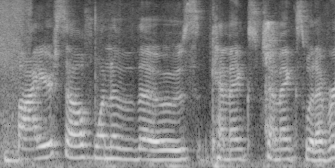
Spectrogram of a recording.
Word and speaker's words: Chemex: I do not know how you pronounce it. It's Chemex.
